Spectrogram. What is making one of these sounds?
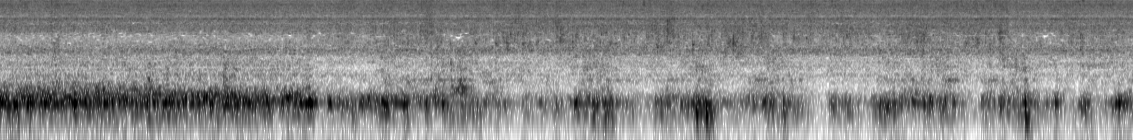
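Water runs from a tap into a stainless steel sink.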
